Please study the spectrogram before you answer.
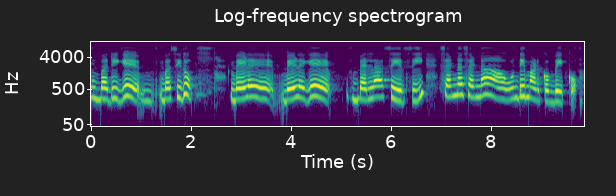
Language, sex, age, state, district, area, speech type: Kannada, female, 30-45, Karnataka, Shimoga, rural, spontaneous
